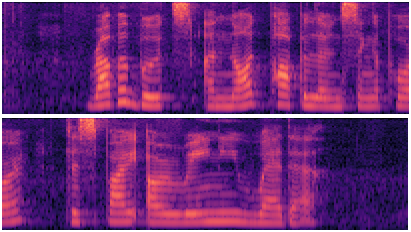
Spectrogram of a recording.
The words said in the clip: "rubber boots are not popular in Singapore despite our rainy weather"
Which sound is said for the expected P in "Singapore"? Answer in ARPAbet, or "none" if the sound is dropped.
P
